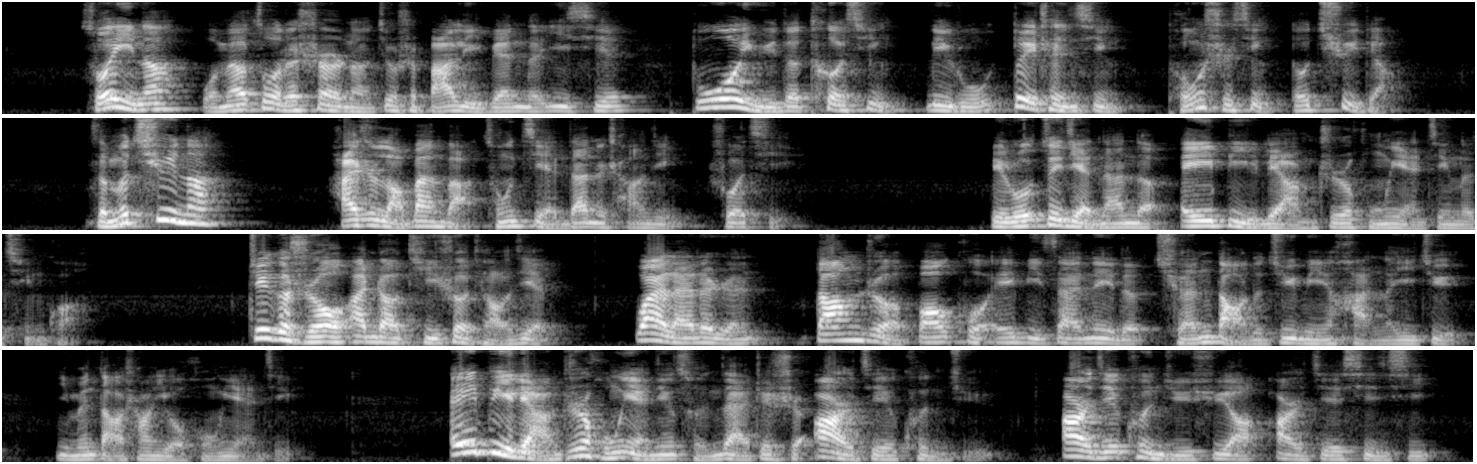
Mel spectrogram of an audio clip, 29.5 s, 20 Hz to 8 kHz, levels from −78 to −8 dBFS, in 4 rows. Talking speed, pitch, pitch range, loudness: 270 characters per minute, 115 Hz, 100-135 Hz, -17 LUFS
